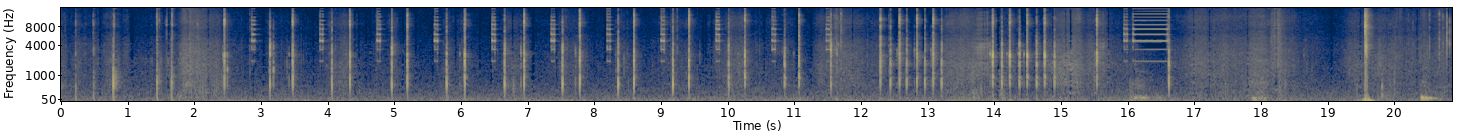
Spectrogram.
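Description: Plastic handheld stud finder being handled close up: a long series of sharp clicks and taps from its buttons and case, with a quick run of clicks about 12 seconds in. About 16 seconds in it gives one steady electronic beep, under a second long.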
